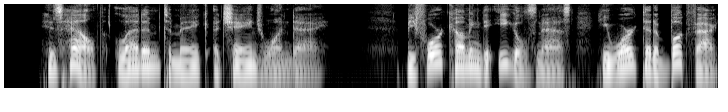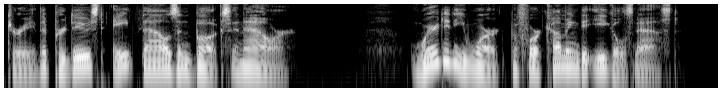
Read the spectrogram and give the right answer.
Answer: He worked at a book factory before coming to Eagle's Nest.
